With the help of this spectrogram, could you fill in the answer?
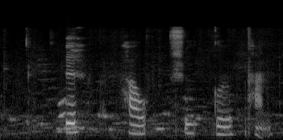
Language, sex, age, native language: Icelandic, female, 7, Icelandic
